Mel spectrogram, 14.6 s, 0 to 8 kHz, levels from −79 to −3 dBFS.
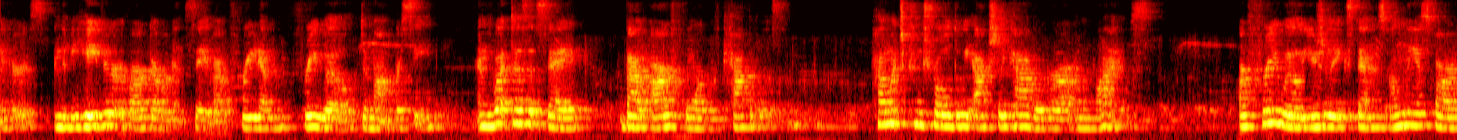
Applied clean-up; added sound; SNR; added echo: neural separator model SepFormer DNS4.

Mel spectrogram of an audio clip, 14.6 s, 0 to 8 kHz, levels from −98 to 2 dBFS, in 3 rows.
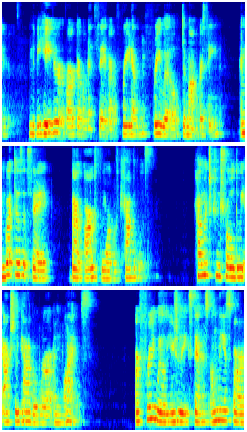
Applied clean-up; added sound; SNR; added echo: neural mask model DeepFilterNet 3.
